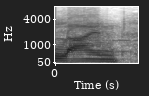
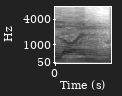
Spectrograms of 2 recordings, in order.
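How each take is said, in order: First: "lion" as LYE-n; "eye" vowel in "lion"; correct pronunciation. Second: "lion" as LOY-n; "oy" vowel in "lion"; wrong pronunciation. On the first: Teacher gives the fix, "lion" said as line. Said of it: "The correct pronunciation is". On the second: Teacher quotes the mistake, "lion" said as loyn. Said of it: "which is wrong". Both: Shown as a demonstration.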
